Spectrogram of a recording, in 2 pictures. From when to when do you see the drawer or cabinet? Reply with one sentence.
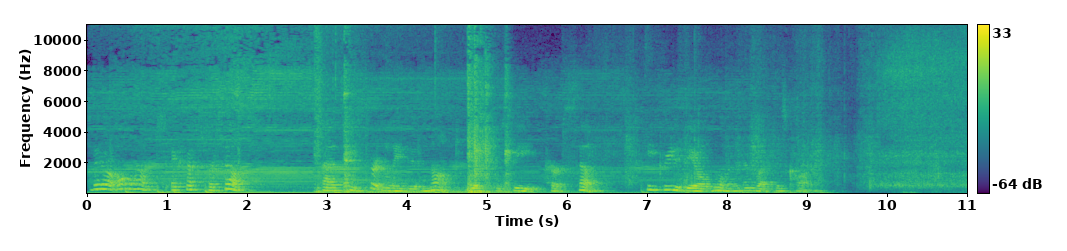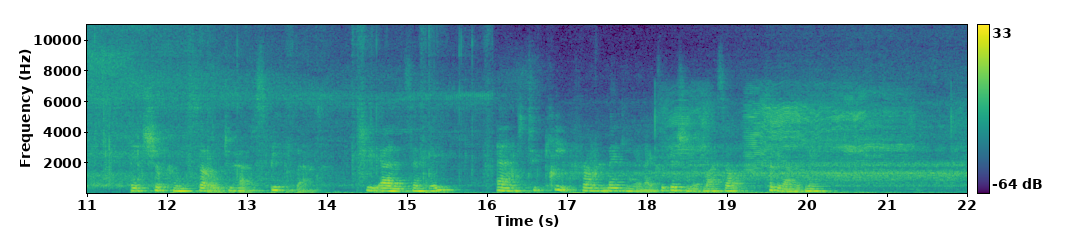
You can hear the drawer or cabinet from 2.8 to 5.3 s.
